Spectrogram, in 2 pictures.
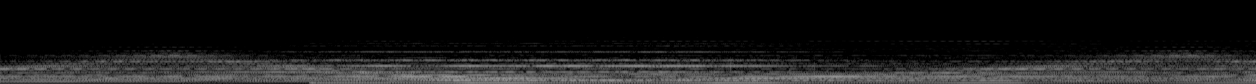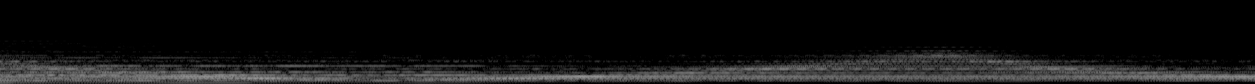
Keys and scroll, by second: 4.1 r, 5.6 a, 8.5 a.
